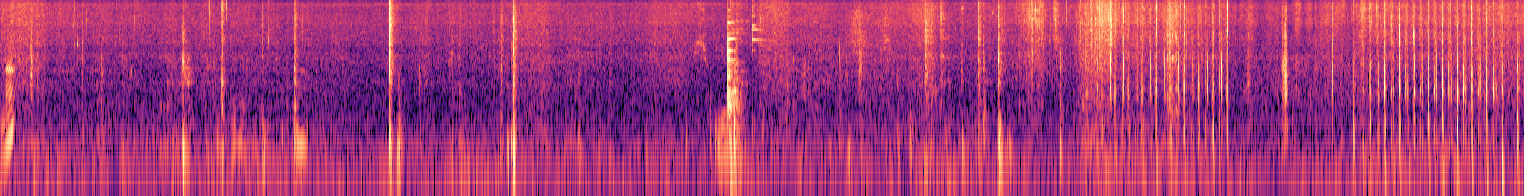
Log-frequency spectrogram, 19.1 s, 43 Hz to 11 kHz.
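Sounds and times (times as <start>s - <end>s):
ladle knocking against pot: 9.1s - 9.6s.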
